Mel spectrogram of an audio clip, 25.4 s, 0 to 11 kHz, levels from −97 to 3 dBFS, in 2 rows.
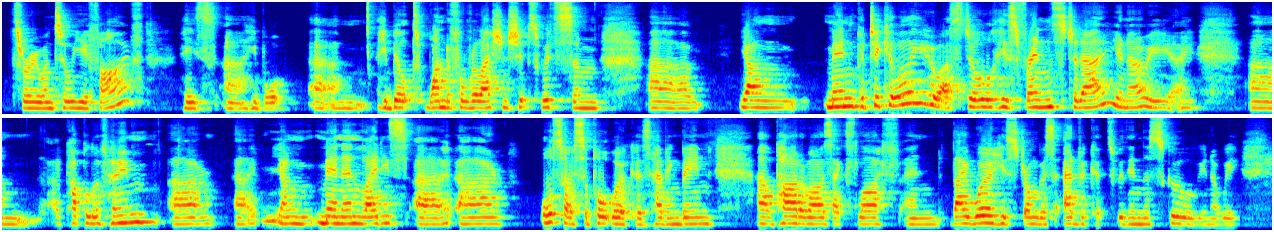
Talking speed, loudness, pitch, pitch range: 150 wpm, -17 LUFS, 195 Hz, 185-210 Hz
